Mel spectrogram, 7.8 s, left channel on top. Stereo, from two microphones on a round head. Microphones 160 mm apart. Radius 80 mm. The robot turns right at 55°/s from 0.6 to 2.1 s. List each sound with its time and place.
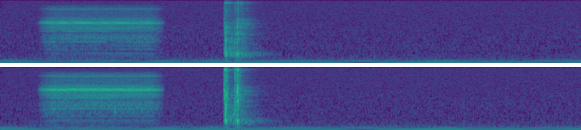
3.0 s a camera shutter: 65° right (ahead or behind), 0.7 m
